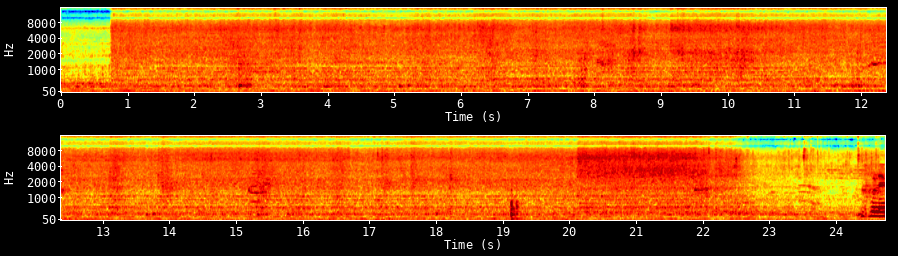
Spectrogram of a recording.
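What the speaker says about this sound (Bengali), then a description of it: "বাদ বাকি কষাই হয়ে গেলে ঝোলের পানি দিয়ে দেবো।" Water is poured into a pot of magur fish and green banana curry as it cooks, a continuous soft splashing and running-water wash that holds steady for the whole stretch, fairly quiet, with a brief louder gush near the end.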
